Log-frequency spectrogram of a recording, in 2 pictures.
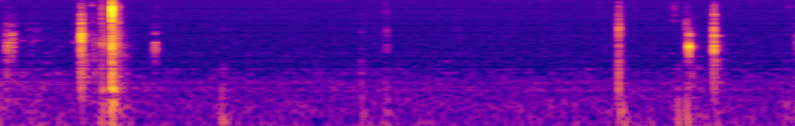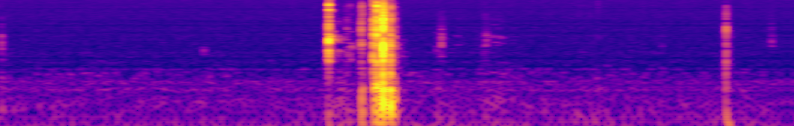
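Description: A utility knife blade slices the edges of a solid pale blue Coast soap bar with a black glitter coating, carving it. Sharp, dry clicks and short crisp scrapes come in scattered bursts separated by near-silence over a faint low background hum.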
